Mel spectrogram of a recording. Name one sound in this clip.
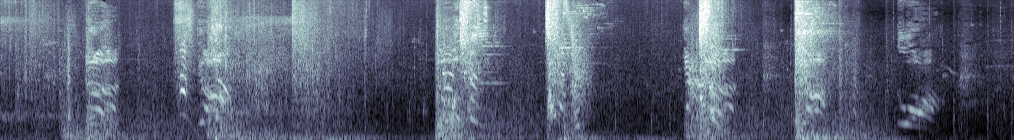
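Fiery magic blasts burst again and again.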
